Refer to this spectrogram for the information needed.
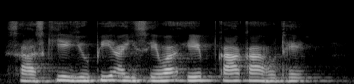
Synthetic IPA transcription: saːskiejuːpiaːiseːʋaeːpkaːkaːɦoːt̪ʰeː

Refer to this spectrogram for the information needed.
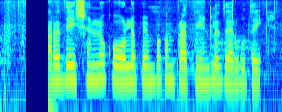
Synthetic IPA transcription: ɐɾɐd̪ɛːʃɐnlo̞ːkɔːɾlːɐpempɐkɐmpɾɐt̪iiːɳʈloːd͡ʒɐɾuɡut̪aːji

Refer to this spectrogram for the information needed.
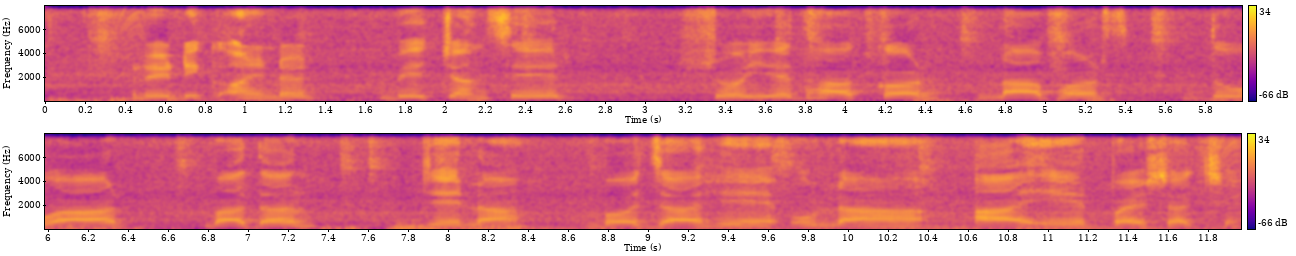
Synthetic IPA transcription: ɾeɖikəɖəʈ | bet͡ʃənseɾ | sojed̪ʱakəɾlabʱəɾs | d̪uaɾ | bad̪əld͡ʒela | bəd͡ʒaɦeulaː | jeɾpəjsat͡ʃʰe

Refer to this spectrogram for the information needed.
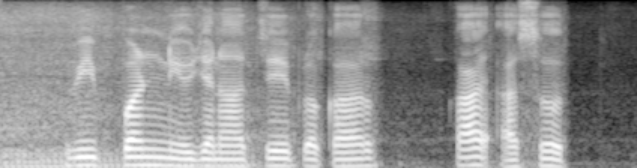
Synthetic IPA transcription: ʋipəɳnijod͡ʑənat͡sepɾəkaɾ | kajʔəsot̪̚

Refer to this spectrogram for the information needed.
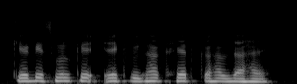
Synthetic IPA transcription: keːɖismʊlkeeːkbɪɡʱakʰeːt̪kɐɦəld͡ʒaːɦɛː

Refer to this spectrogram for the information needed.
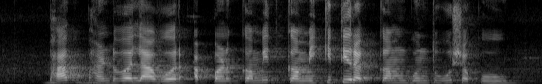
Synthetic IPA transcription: bʱaɡbʱãɳɖʋəlaʋəɾapəɳkəmiːt̪kəmiːkit̪iːɾəkːəmɡunt̪ʋuɕəkuː

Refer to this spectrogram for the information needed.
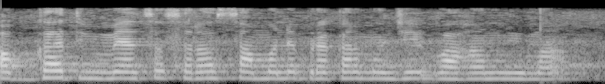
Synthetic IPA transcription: əb̚ɡʱat̪ʋimjat͡sasəɾasamanjəpɾəkaɾm̤əɳd͡zeʋaɦanʋima

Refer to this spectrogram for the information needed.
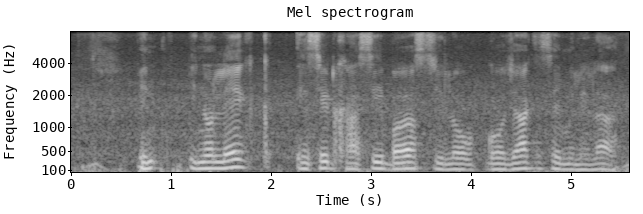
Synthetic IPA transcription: pɪnoːleːk | ɪ̃sɪʈkʰaːsibəɾst͡ʃiloɡoːd͡ʒaksemɪleːlaː

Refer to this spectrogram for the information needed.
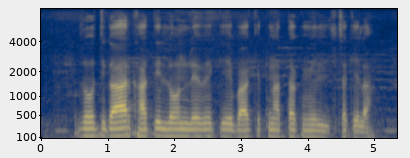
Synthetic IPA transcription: ɾoːd͡ʒɡaːɾkʰaːt̪iloːnleːʋekebaːd̪̚kɪt̪nat̪əkmɪlsɐkeːla̰ː

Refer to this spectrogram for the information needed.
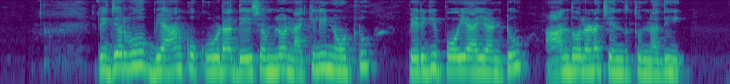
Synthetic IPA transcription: ɾid͡ʒɐɾʋubjaːŋkukuːɽaːd̪ɛːʃɐmlo̞ːnɐkilino̞ːʈlu | pe̞ɾiɡipɔːjaːjɐɳʈuːaːnd̪ɔːlɐɳɐt͡ʃe̞nd̪ut̪unːɐd̪i

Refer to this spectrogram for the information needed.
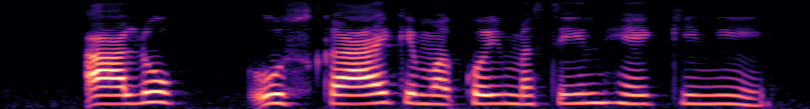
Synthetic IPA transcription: aːluk | ʊskaekemɐkoːimɐsiːnɦɛkini

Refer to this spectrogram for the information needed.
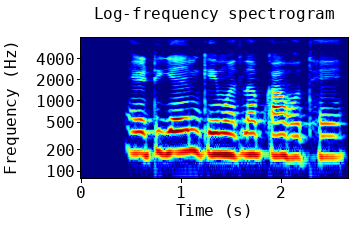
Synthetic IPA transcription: eːʈiemkemət̪ləb̚kaɦoːt̪ɦɛː

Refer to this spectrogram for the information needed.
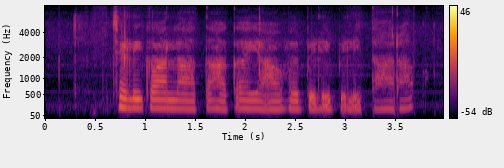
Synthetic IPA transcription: t͡ʃɛlɪɣaːlaːt̪aːɣɐjaːʋɐbɛɭḭbɪɭɪ̰t̪ːaːɾaː

